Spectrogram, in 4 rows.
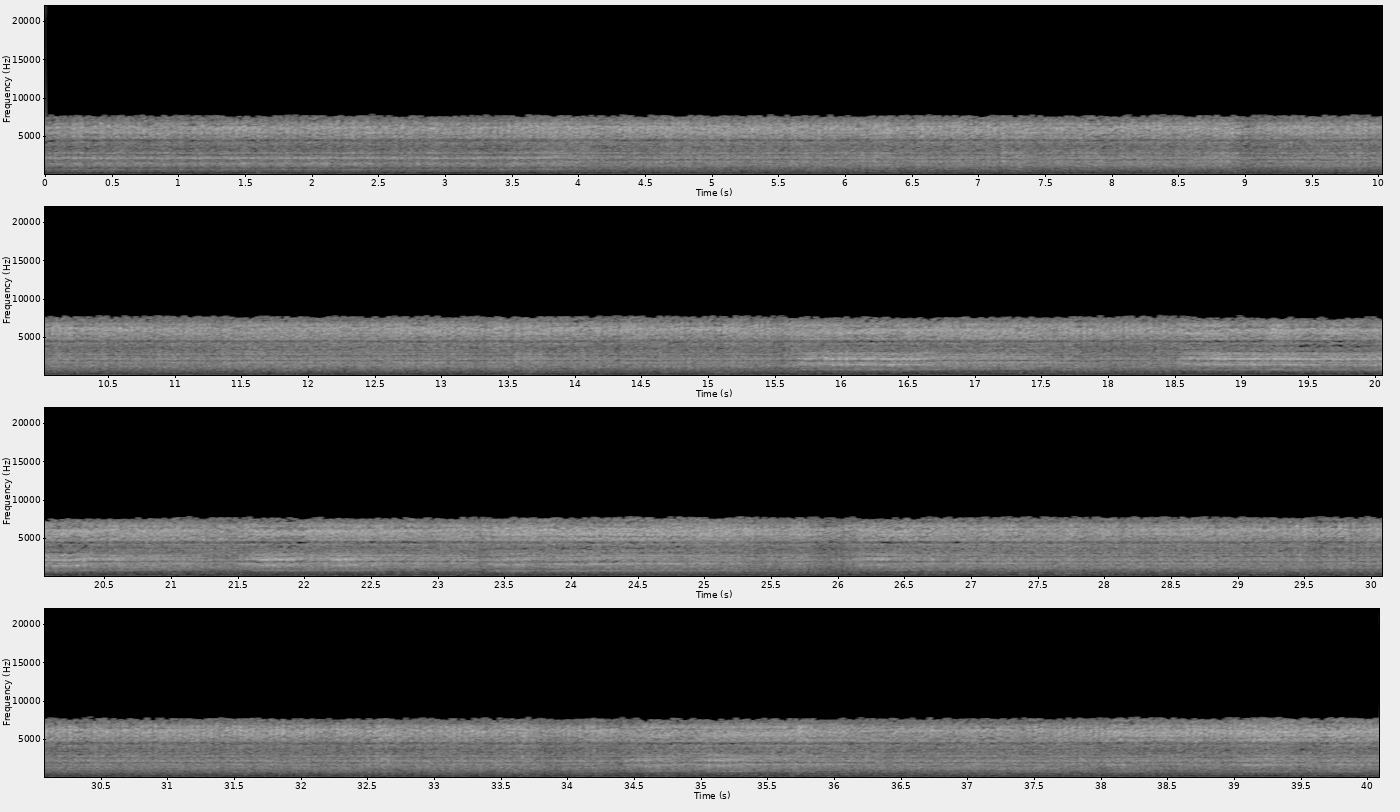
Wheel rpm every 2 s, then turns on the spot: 200, 200, 230, 230, 230, 230, 230, 230, 220, 220, 220, 230, 230, 230, 230, 230, 230, 230, 230, 230.
none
